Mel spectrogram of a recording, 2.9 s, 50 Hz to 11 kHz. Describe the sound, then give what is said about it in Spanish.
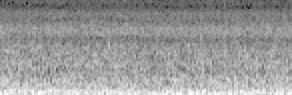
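A torrential downpour from storm Efraín in Extremadura, Spain, on 13 December roars steadily and loudly, a dense, unbroken hiss of heavy rain with a low rumbling undertone, continuous throughout with no voices. “Es el sonido de la tromba de agua que provocaba la borrasca Efraín y que causaba importantes daños en más de medio centenar de localidades”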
